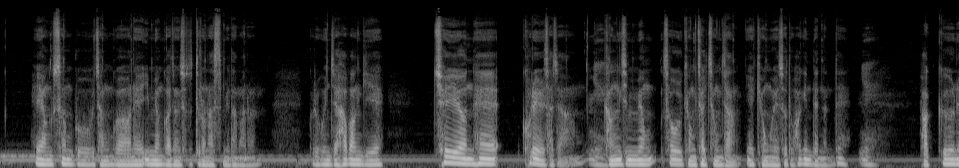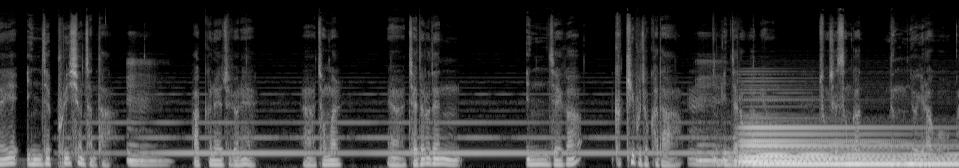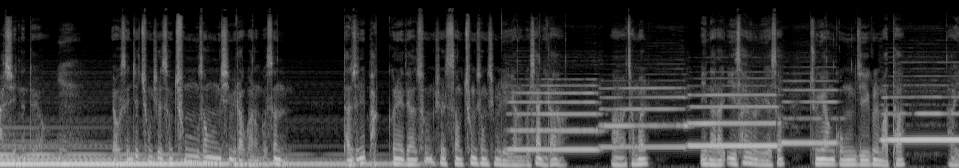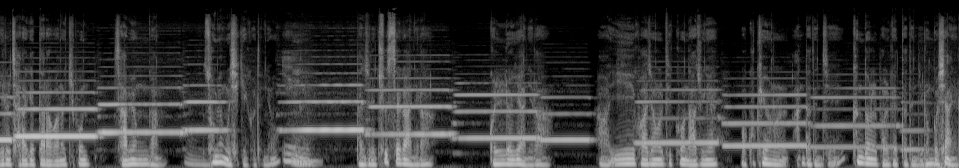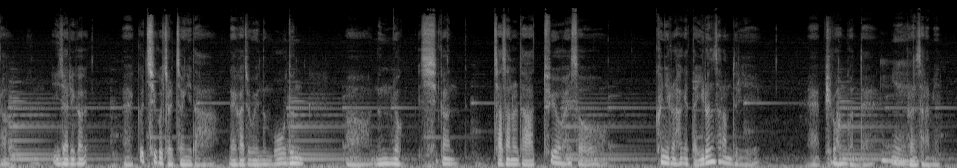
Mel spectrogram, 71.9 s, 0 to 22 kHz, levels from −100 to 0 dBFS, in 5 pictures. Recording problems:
background music; very loud; throughout; 5 dB above the speech

